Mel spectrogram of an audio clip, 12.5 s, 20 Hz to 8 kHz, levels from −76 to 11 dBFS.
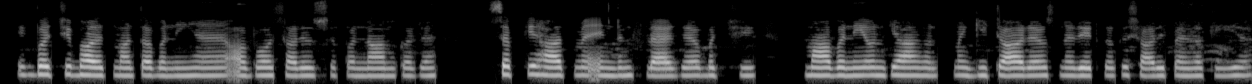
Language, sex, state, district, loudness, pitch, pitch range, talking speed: Hindi, female, Bihar, Araria, -18 LUFS, 235 Hz, 230-240 Hz, 180 wpm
